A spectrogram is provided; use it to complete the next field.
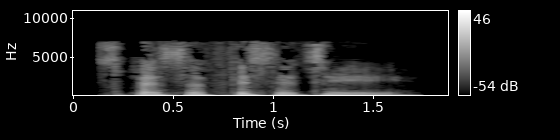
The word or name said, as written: specificity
